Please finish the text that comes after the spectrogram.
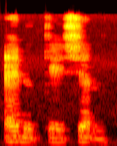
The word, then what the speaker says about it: education: The first is the word education. The base word is educate. The derived word turned into education. The suffix "en" attracts stress to the preceding syllable "ka", shifting stress away from the initial syllable.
